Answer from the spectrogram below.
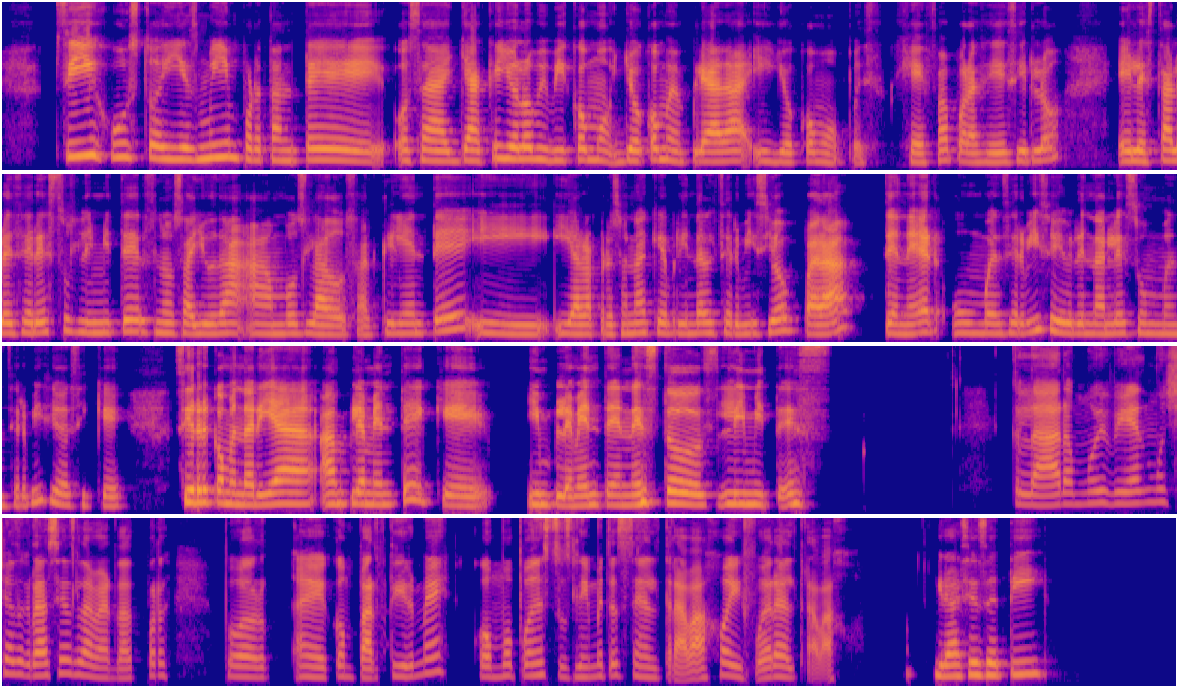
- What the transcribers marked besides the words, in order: laughing while speaking: "estos"; tapping
- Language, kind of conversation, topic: Spanish, podcast, ¿Cómo pones límites al trabajo fuera del horario?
